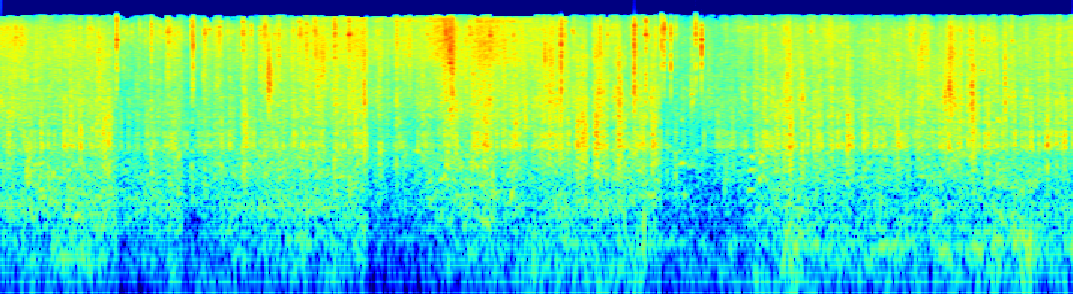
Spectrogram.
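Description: A bicycle rolls and rattles over a rough path.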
